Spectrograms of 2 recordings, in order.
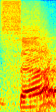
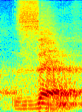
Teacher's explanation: apa yang membezakannya itu sifat Hamas dengan jaharnya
